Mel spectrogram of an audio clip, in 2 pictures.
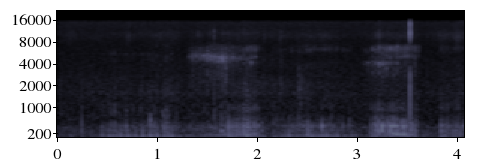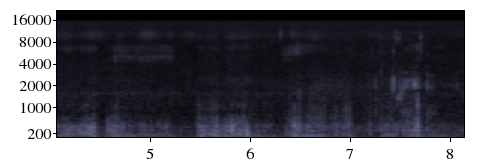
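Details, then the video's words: Domestic cat lying on granite, purring loudly indoors; low rumbling purr in rhythmic bursts of about a second each, swelling and fading with each breath, with faint breathy hiss between phases. "Granite loving cat, purring loudly"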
